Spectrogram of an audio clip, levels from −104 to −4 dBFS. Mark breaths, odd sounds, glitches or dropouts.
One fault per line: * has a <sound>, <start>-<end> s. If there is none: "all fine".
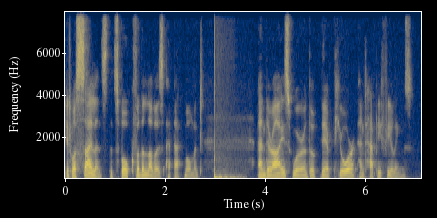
* has a thud, 3.0-3.7 s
